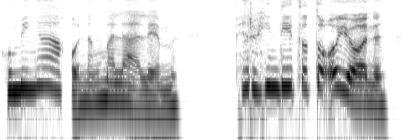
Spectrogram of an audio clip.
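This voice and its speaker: Woman narrating a dramatic first person story, pitch moves a lot, dry recording. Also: big pitch swings, a little fast, no room sound.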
